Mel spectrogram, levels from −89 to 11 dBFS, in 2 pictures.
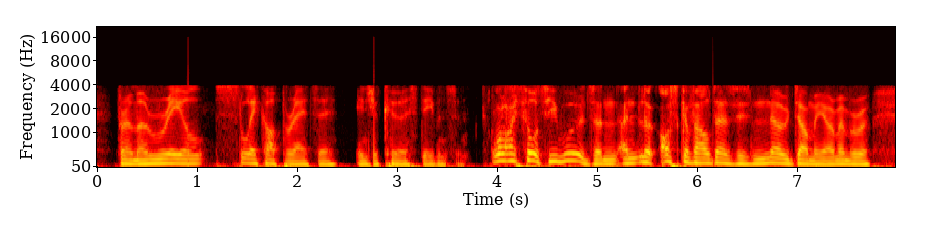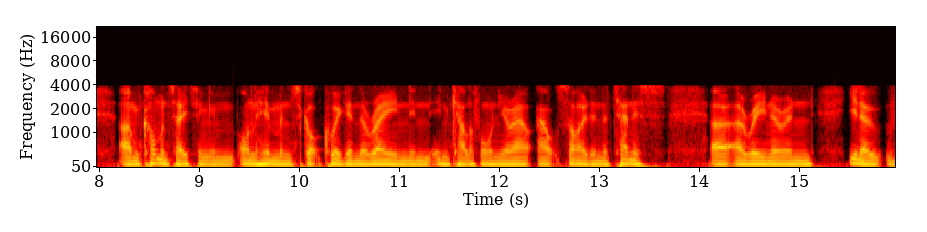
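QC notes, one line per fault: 0.91, 2.76, 6.15, 9.33, 11.80, 15.35 s: dropped buffer (overrun). A jump ahead with no gap. Roughly 20 ms lost at the first, third and fourth, 50 ms at 11.80 and 70 ms at 2.76 and 15.35. Likely unread buffers overwritten.
9.52 s: bit errors on a digital phone line. A few corrupted telephone samples at a low error rate, each flipped bit jolting one sample.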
